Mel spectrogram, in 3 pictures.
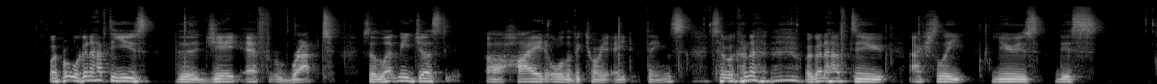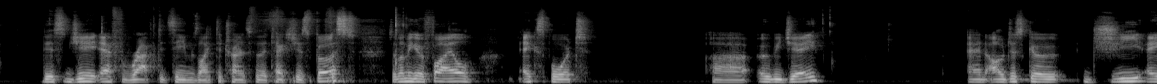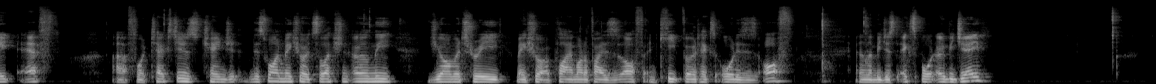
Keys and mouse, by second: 1.8 click, 2.5 click, 2.8 click, 5.4 click, 6.1 middle click, 7.8 click, 8.3 middle click, 9.1 middle click, 11.4 click, 12.5 middle click, 15.6-19.9 drag.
